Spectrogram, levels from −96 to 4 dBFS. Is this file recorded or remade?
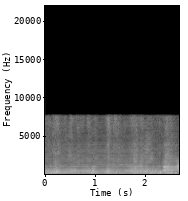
remade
